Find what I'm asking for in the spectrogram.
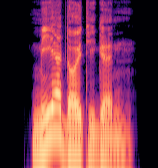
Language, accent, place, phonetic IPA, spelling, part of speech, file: German, Germany, Berlin, [ˈmeːɐ̯ˌdɔɪ̯tɪɡn̩], mehrdeutigen, adjective, De-mehrdeutigen.ogg
- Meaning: inflection of mehrdeutig: 1. strong genitive masculine/neuter singular 2. weak/mixed genitive/dative all-gender singular 3. strong/weak/mixed accusative masculine singular 4. strong dative plural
